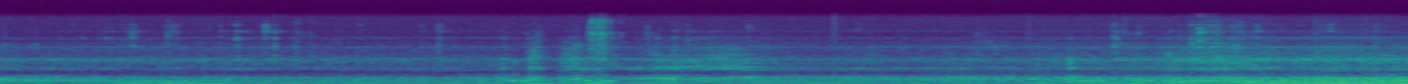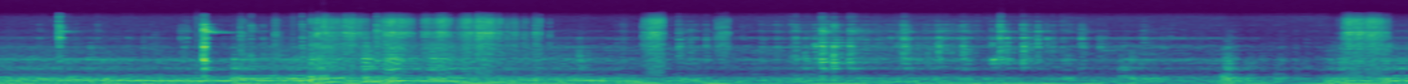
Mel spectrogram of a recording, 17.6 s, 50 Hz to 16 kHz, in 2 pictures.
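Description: Straight-six engine of a BMW E36 328i hillclimb car heard from inside the cabin. It runs at lower revs for the first several seconds, then from about ten seconds in revs hard, its pitch rising and falling through gear changes.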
